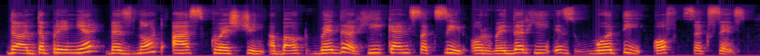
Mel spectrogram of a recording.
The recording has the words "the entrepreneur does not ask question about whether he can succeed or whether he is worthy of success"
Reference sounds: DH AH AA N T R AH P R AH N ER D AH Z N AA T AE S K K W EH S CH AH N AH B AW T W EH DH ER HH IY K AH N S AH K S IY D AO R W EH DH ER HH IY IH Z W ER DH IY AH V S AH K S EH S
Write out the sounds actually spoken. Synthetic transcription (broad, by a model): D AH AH N T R P R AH N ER D AH Z N AA T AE S K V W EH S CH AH N AH B AW T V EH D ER HH IY K AH N S AH K S IY D AO R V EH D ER HH IY IH Z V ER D IY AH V S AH K S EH S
